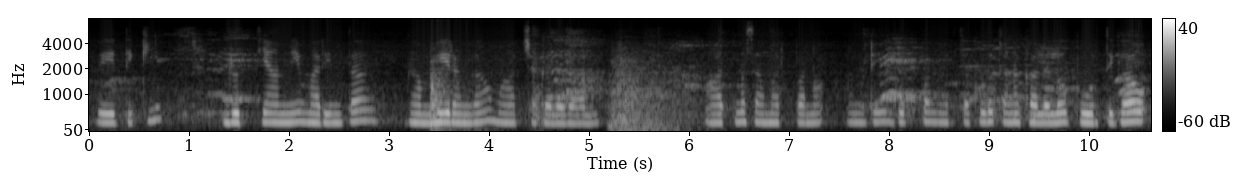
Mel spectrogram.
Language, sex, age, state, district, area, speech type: Telugu, female, 18-30, Telangana, Ranga Reddy, rural, spontaneous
